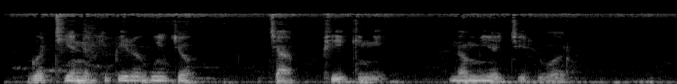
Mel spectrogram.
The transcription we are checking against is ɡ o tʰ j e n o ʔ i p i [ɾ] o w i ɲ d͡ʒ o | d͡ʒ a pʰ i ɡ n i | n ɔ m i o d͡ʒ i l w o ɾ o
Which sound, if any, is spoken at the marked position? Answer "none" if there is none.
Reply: ɾ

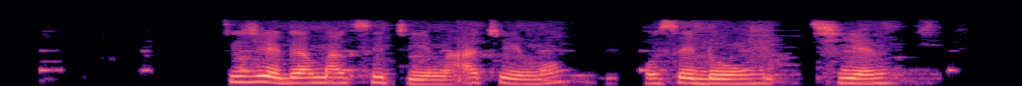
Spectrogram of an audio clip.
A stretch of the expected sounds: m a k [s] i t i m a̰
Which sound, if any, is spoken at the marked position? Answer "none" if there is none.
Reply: s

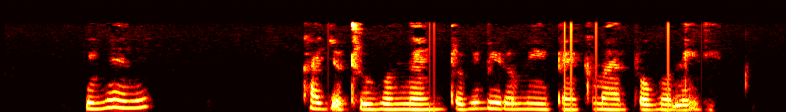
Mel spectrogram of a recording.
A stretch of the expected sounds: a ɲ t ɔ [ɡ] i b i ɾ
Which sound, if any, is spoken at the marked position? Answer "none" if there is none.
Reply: ɡ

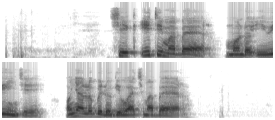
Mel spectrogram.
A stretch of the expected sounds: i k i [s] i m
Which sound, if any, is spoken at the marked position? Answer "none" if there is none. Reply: t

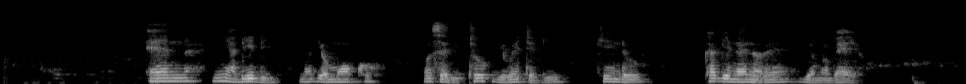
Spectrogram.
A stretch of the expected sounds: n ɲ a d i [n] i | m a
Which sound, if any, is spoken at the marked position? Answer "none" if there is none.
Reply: d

